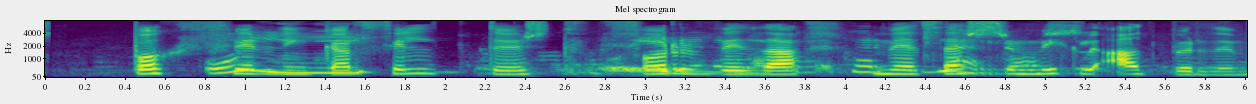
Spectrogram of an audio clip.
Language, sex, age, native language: Icelandic, female, 13, Icelandic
